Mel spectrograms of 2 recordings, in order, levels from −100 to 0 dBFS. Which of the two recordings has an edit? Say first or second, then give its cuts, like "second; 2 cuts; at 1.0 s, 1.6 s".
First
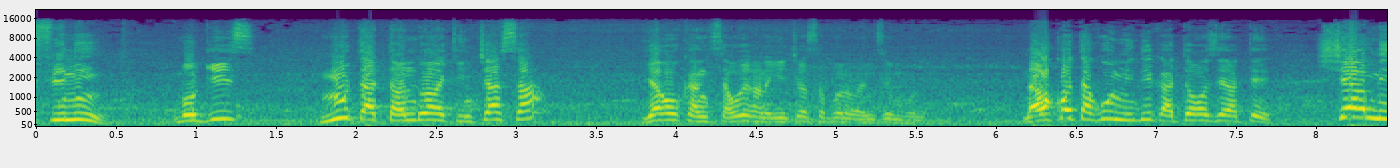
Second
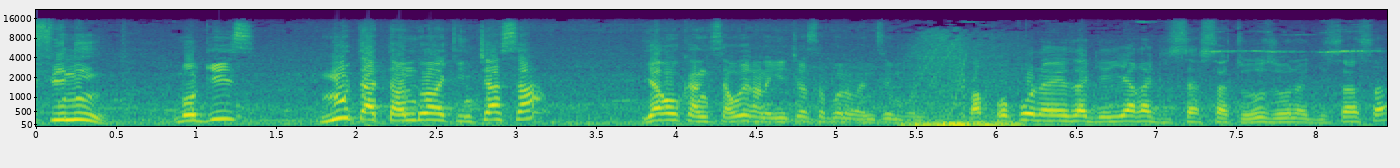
second; 1 cut; at 5.7 s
